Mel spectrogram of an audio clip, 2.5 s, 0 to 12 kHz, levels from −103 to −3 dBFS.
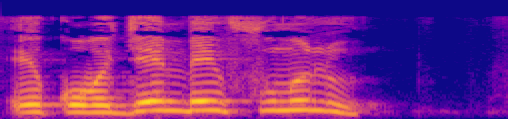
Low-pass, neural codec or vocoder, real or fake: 7.2 kHz; none; real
